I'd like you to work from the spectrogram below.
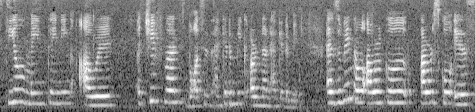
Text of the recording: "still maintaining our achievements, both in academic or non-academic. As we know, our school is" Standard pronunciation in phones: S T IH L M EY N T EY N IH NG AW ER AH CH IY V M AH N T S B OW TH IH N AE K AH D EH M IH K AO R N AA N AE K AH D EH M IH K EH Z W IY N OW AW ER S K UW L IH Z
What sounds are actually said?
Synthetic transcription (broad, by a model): S T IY L M EY N T EY N IH NG AW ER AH CH IY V M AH N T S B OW S IH N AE K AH D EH M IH K AO R N AA N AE K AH D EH M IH K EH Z W IY N OW AW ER S K UW L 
